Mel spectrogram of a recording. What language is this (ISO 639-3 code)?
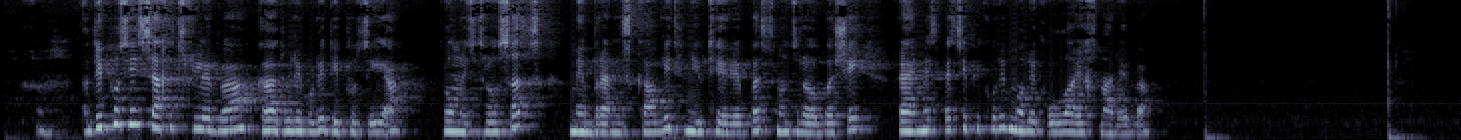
kat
